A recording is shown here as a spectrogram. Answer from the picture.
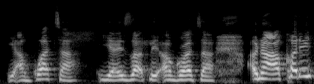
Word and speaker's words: Aguata: Is it Aguata? Yeah, Aguata.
